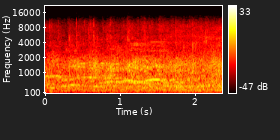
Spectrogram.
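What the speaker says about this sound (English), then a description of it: "A big round of applause for all the dignitaries on the dais." A crowd applauds steadily at a foundation-stone ceremony for a badminton academy in Visakhapatnam, a dense wash of clapping with no breaks, fairly loud and filling the whole moment.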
